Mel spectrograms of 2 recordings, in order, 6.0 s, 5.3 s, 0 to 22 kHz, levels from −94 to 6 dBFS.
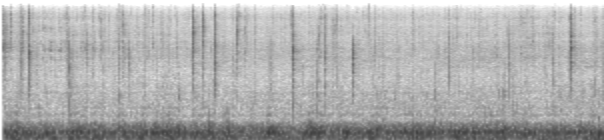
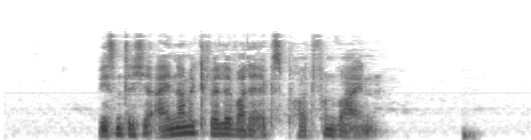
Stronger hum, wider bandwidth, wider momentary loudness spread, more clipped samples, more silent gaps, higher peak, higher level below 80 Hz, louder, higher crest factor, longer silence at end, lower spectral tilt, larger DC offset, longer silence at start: neither; first, 19.5 kHz vs 9.6 kHz; second, 3 LU vs 10 LU; neither; neither; first, 0 dBFS vs -4 dBFS; first, -34 dBFS vs -52 dBFS; second, -27 LUFS vs -23 LUFS; about the same, 26 dB vs 22 dB; second, 0 s vs 0.6 s; about the same, -4.5 dB/octave vs -5 dB/octave; neither; second, 0 s vs 1 s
